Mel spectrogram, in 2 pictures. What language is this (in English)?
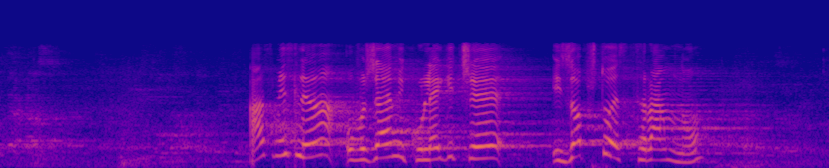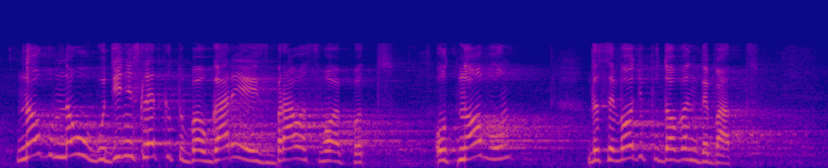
Bulgarian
